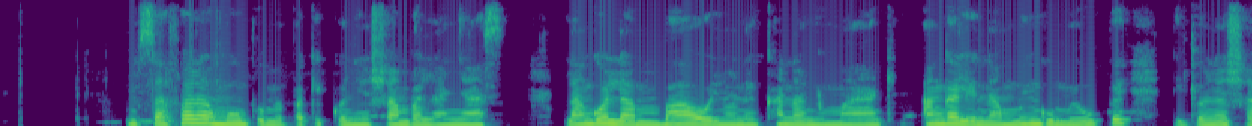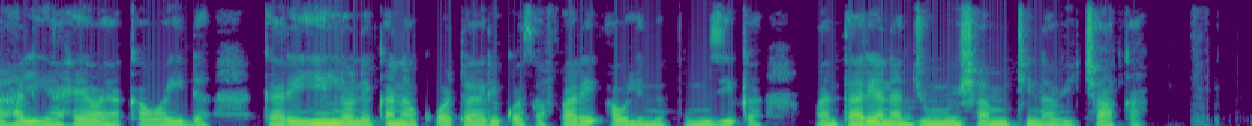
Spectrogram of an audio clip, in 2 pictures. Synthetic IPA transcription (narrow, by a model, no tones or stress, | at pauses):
m̩safaɾaumwɛm̩pɛumɛpakikwɛɲɛʃambalaɲasi̥ | laŋɡɔlam̩ɓaɔlinaɔnɛkʰanaɲumajakɛ̥aŋɡalinamwiŋɡumɛupɛnikiɔɲɛʃaɦalijaɦɛwajakawaiɗaɡaɾihiːlinaɔnɛkanakuwatajaɾikwasafaɾiʔaulimɛpum̩zikamanθaɾianaʄumuiʃam̩tinavit͡ʃaka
